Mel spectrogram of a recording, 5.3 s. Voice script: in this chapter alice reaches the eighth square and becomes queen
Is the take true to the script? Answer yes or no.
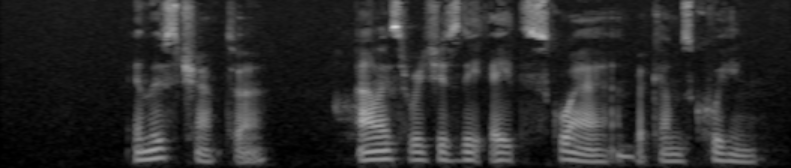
yes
